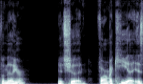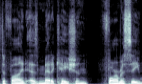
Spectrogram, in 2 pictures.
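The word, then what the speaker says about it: φαρμακεία: is sorcery the word sorcery in Greek is pronounced phakia does that sound familiar it should phakia is defined as medication Pharmacy which is by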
